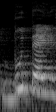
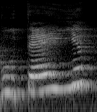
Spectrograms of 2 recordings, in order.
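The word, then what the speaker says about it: bouteilles: sería I, entonces sería bouteille, y la S final no se pronuncia, la E tampoco, entonces sería bouteille.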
